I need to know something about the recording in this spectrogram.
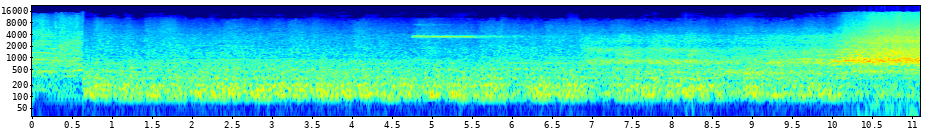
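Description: A large stadium crowd chants and murmurs steadily.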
